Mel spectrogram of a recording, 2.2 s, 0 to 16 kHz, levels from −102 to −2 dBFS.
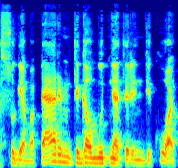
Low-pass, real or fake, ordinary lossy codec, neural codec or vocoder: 14.4 kHz; real; MP3, 64 kbps; none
